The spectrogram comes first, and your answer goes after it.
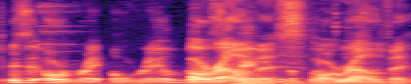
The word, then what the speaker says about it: Orelvis: Orelvis. It's like Elvis, but with an Orel before it.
